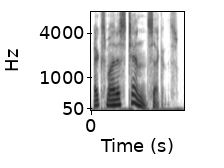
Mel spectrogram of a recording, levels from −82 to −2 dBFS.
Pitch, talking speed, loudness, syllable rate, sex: 155 Hz, 130 wpm, -15 LUFS, 3.6 syllables/s, female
